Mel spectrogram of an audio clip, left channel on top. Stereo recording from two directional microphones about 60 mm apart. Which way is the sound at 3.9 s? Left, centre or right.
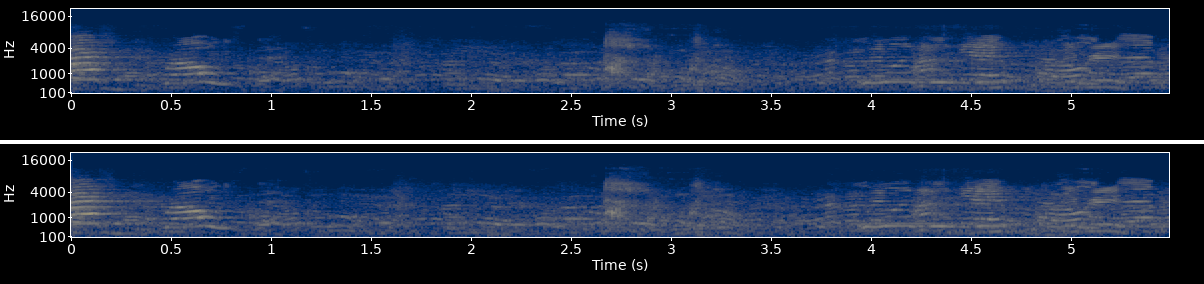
Centre.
